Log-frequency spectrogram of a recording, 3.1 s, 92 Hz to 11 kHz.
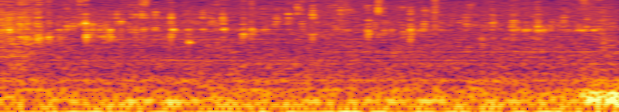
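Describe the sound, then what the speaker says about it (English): Engine oil drains from the oil filter housing of a VW 1.4-liter four-cylinder engine during an oil change, a faint, steady trickle and patter of liquid heard close by with no talk. "Try to drain as much oil as we can out of it."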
